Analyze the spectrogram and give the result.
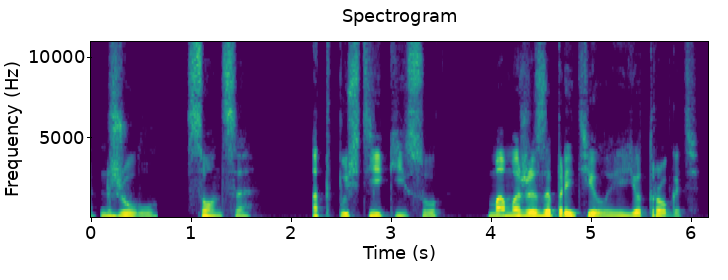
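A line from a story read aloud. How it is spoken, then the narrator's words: Soft but insistent. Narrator (Russian): мягко, но настойчиво произнес он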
